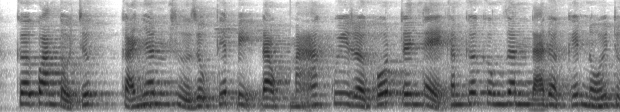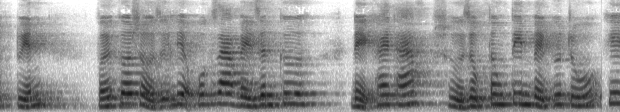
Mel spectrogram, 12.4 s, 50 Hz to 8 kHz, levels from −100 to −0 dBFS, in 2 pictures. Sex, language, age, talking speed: female, Vietnamese, 20-39, 225 wpm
